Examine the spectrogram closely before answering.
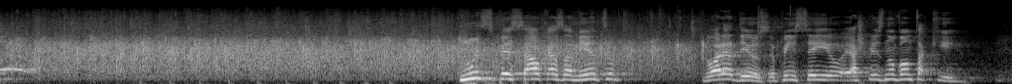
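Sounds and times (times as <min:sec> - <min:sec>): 
audience applause: 0:00.0 - 0:07.8
speech: 0:04.6 - 0:06.3, 0:07.0 - 0:09.7.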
